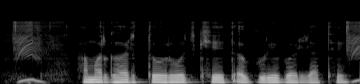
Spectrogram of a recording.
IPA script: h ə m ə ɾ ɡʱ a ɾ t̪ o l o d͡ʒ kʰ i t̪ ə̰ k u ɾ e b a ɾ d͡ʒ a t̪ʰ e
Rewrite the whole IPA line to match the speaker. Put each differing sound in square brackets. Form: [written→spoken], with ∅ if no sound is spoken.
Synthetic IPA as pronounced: h ə m ə ɾ ɡʱ [a→ə] ɾ t̪ o [l→ɾ] o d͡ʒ kʰ [i→e] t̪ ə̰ [k→ɡ] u ɾ e b [a→ə] ɾ d͡ʒ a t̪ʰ e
